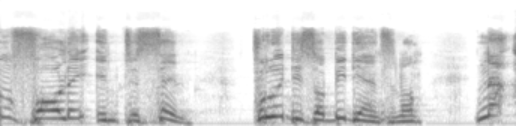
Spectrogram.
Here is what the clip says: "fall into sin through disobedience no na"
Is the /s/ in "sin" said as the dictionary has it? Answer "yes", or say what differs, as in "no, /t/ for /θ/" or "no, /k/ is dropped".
yes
